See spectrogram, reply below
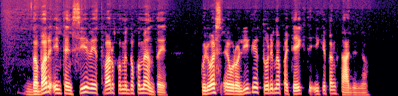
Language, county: Lithuanian, Vilnius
